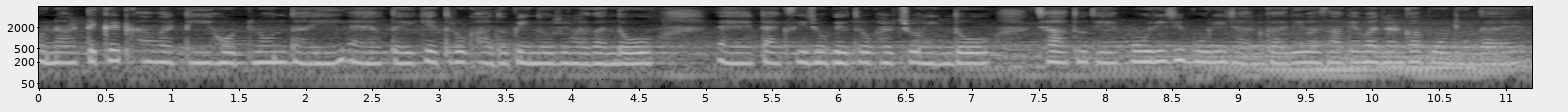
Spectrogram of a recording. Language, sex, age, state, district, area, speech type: Sindhi, female, 30-45, Delhi, South Delhi, urban, spontaneous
